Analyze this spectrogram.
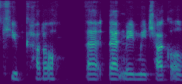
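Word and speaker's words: kubectl: they um have definitely it is now written down it is pronounced cube cuddle that that made me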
